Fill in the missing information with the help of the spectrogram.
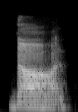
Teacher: دال زبان کی نوک کو دانتوں کے ساتھ جوڑتے ہوئے ادا کیا جاتا ہے, یہ نرمی سے ادا کی جاتی ہے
